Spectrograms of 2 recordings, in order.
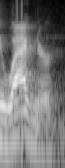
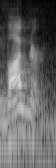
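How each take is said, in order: First: The name starts with a W sound. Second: The name starts with a V sound. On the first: The speaker calls it wrong. "you don't say Wagner" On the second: The speaker calls it right. "You say Wagner"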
